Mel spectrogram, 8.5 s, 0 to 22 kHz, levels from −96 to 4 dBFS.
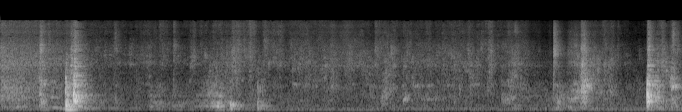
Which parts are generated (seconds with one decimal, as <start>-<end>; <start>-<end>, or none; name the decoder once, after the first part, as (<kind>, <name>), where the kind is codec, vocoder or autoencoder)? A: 4.0-4.5 (autoencoder, DAC-VAE); 6.3-7.5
